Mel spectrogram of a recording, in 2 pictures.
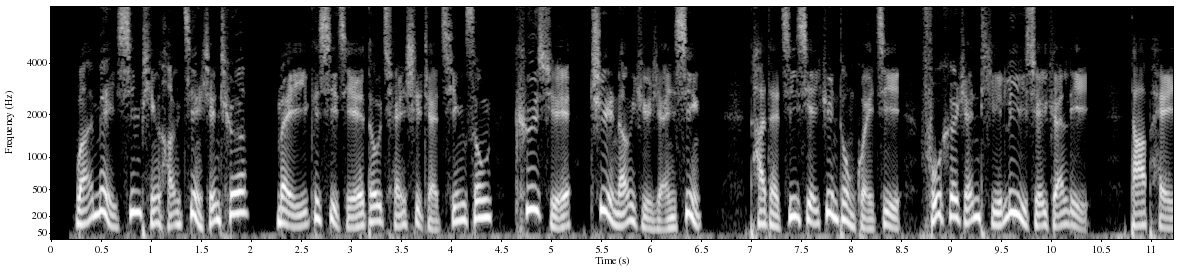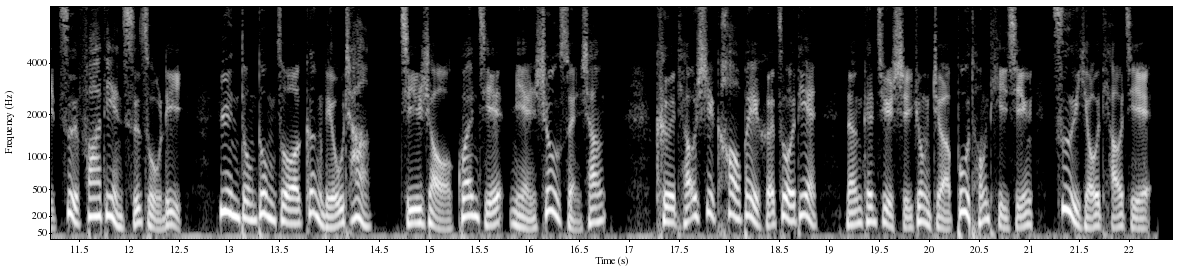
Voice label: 男 产品介绍 健身车介绍; 索弗851健身车介绍

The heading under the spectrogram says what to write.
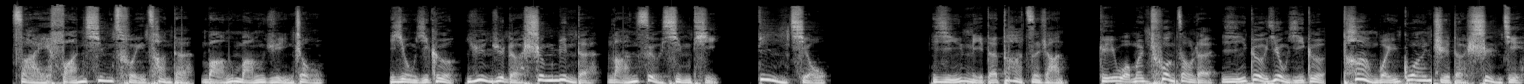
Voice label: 男 宣传广告; 纳英特 九宫建设宣传广告

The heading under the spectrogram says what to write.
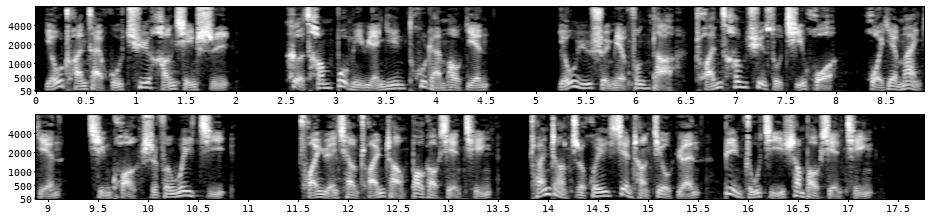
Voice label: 男, 工作; 鄂尔多斯市地方海事局水上工作演练

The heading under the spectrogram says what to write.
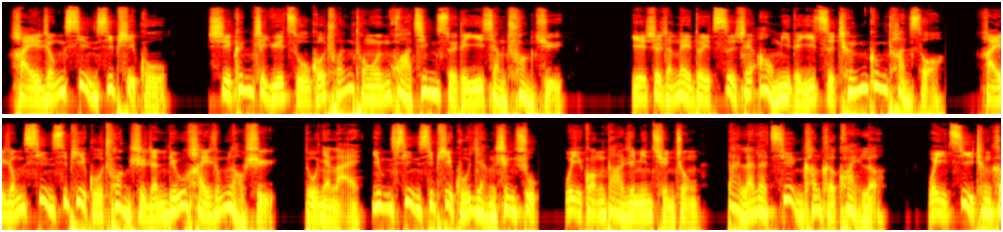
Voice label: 男, 解说 辟谷解说配音; 海荣信息

